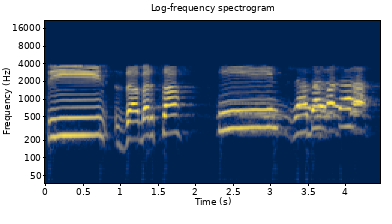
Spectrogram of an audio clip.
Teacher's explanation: جب ہم سین کی ادائیگی کریں گے تو اسے باریک پڑھیں گے اور اس میں سیٹی کی آواز آئے گی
